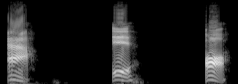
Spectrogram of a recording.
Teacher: are when you have one distinct distinct vowel sound like ah there isn't any co-articulation kind of messing around it is one distinct vowel sound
